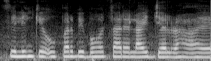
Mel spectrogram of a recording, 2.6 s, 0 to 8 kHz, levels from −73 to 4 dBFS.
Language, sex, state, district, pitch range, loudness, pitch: Hindi, female, Arunachal Pradesh, Lower Dibang Valley, 220-235 Hz, -13 LUFS, 225 Hz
